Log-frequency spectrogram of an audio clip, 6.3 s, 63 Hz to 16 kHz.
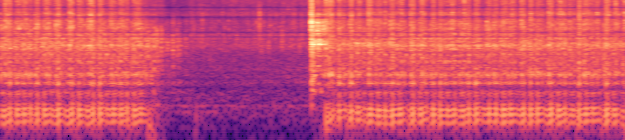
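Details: Quantum-rigged Mercury 90 outboard, previously a no-start, now running after repair: idles with an even beat, goes quiet briefly, then fires straight back up and settles into a steady normal idle.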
